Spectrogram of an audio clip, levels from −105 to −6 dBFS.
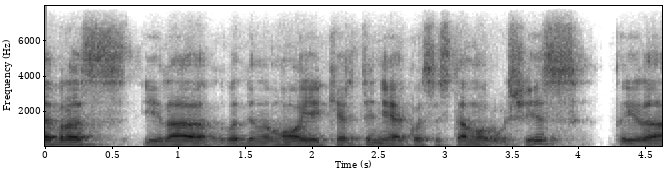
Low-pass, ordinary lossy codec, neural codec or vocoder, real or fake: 7.2 kHz; Opus, 24 kbps; codec, 16 kHz, 4.8 kbps, FACodec; fake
